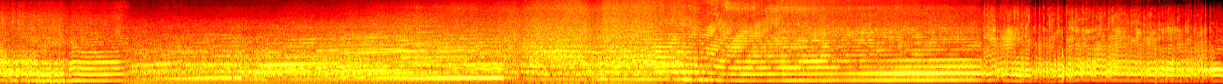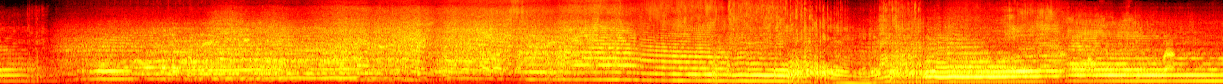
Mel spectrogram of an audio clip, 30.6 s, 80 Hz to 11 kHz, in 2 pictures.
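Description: Honda Civic hill-climb race car in the 1600 cc class accelerating hard uphill. The engine's pitch climbs through each gear and drops at every shift, and the sound briefly falls away about halfway through before the revving picks up again.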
